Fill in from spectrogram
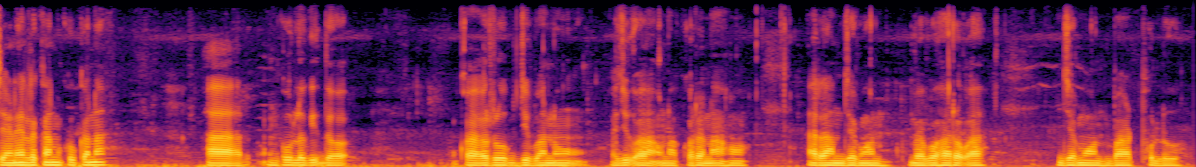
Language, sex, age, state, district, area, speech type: Santali, male, 30-45, West Bengal, Dakshin Dinajpur, rural, spontaneous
